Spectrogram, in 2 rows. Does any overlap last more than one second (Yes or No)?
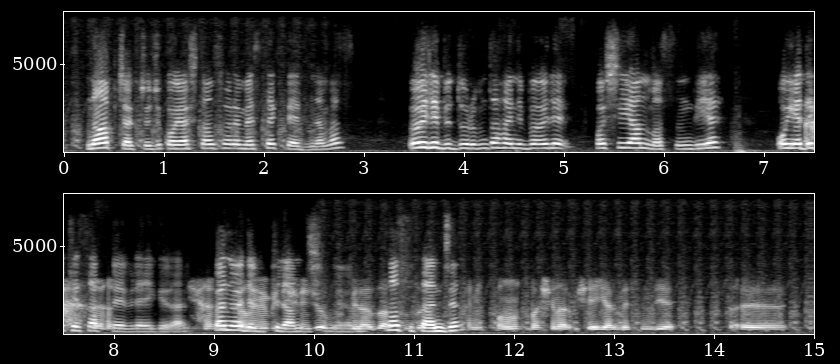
Yes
